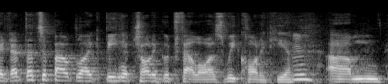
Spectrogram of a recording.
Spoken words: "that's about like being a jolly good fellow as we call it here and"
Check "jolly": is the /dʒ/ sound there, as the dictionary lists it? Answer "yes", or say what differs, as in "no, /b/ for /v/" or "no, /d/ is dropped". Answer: no, /tʃ/ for /dʒ/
